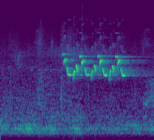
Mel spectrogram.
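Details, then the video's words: A little house wren calls loudly, giving a fast, high, jittery trill of rapidly repeated notes for over a second after a quiet start with soft low rumble. "A little bird(house wren) makes a LOUD noise. 작은 새가(굴뚝새) 큰 소리를 내네요."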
